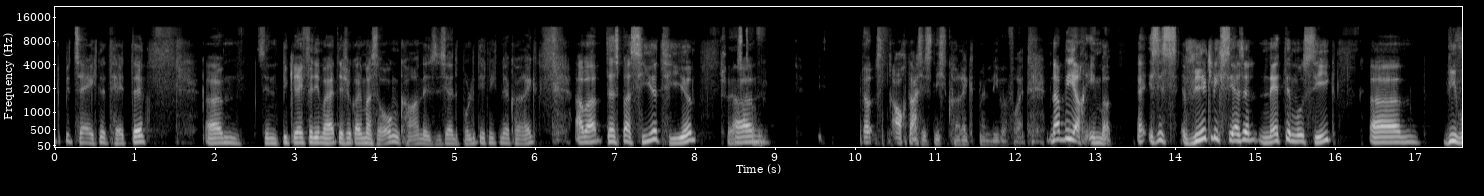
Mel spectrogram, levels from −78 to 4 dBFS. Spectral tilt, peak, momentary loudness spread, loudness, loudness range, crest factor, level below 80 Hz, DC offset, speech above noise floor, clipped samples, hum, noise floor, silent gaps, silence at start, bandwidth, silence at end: -4 dB/octave; -6 dBFS; 17 LU; -24 LUFS; 7 LU; 18 dB; -78 dBFS; under 0.1%; 38 dB; under 0.1%; none; -63 dBFS; none; 0.15 s; 12.5 kHz; 0 s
